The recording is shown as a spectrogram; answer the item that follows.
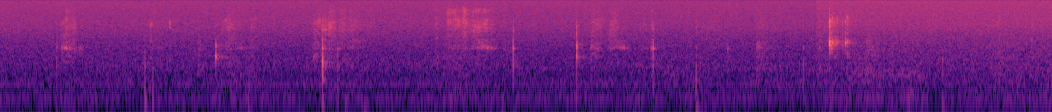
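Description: Faint scraping and soft, irregular clicks of a silicone spatula working thick cake batter out of a plastic mixing bowl into a metal springform tin, over a low steady hum.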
